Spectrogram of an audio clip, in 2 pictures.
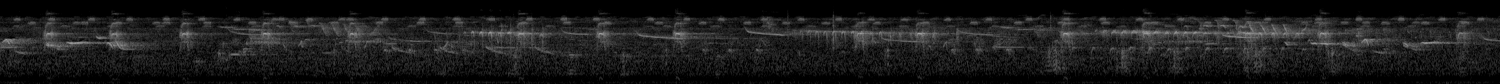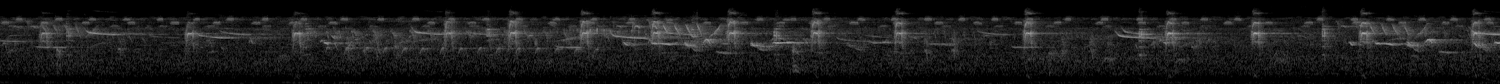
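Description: Several songbirds chirping and singing at once, many short falling chirps and trills overlapping throughout, over a steady high-pitched tone.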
